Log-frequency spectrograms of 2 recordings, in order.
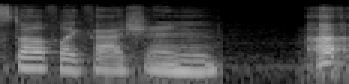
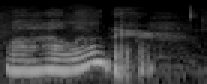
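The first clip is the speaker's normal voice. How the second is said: put-on sinister, creepy-sounding voice; 7 dB quieter than usual. Greeting the others at the start of a segment: put-on creepy voice. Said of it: "That sounded creepy".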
